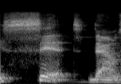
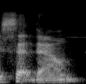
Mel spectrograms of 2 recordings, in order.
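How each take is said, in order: First: "sit down" with a clear short i; "sit" said with a short i, not an e; careful standard "sit down"; proper sit down. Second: "sit down" said as "set down"; casual "sit down" with an e vowel; informal set down. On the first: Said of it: "you would say". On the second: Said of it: "people say". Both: Shown as a demonstration.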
